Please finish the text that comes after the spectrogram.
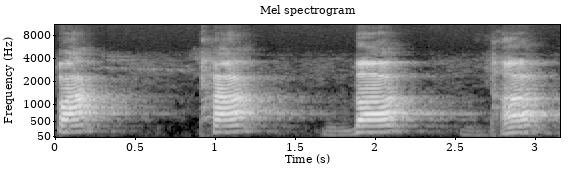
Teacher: आप देखिए दोनों ओठ, अब ओठ क्या कर रहे हैं? प, दोनों ओठ सट रहे हैं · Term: प वर्ग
